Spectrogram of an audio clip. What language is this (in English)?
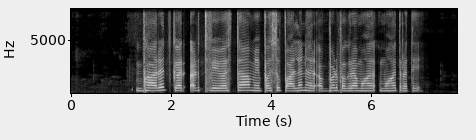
Chhattisgarhi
